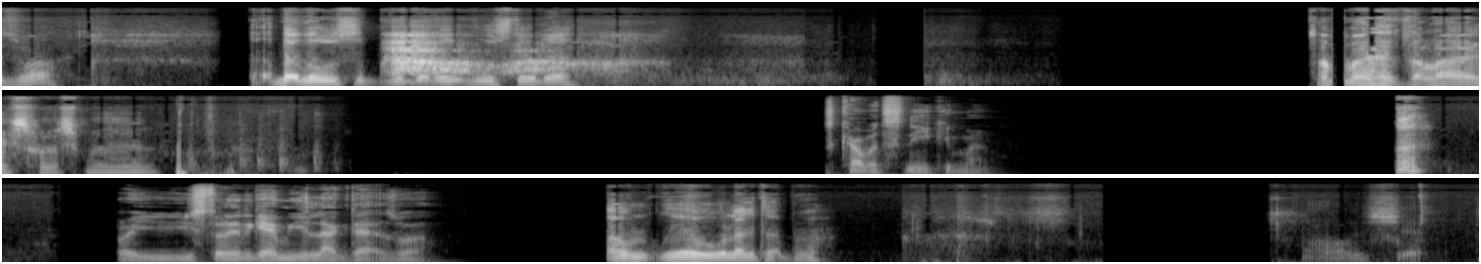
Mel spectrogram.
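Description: A man speaks into a close microphone in short, lively bursts with pauses between them.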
